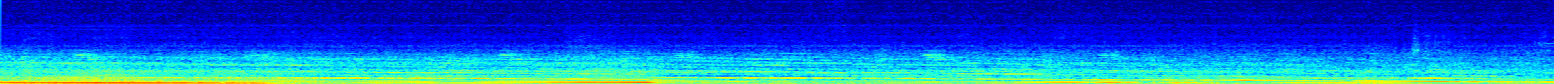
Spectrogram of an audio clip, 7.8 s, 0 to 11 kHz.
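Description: Nankai 1000 series electric train's inverter and traction motors whining under way, several tones gliding slowly down in pitch together, over a louder low hum in the first second and a half.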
